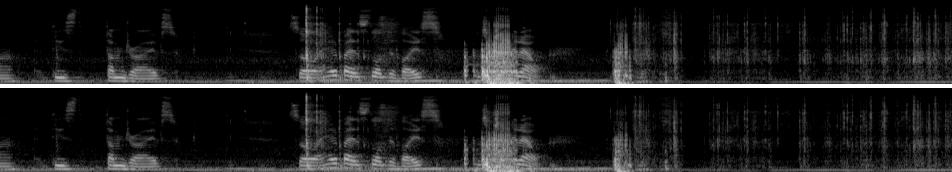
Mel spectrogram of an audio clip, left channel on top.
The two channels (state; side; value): normal; both; correlation 0.48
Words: these thumb drives. So I had to buy this little device. Let's check it out.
